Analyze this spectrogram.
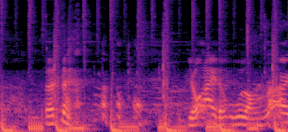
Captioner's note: laughs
